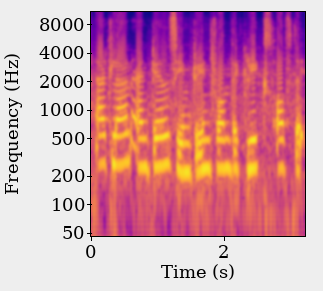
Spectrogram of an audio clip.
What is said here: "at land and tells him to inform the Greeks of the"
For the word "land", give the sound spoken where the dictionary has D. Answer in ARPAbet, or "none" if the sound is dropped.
none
